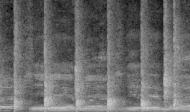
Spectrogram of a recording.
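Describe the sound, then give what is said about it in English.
A steady run of sharp hand claps, about seven in two seconds, evenly spaced and fairly loud, sounding over a sustained tonal bed of music or voice. “So let's give all of them some skibbity. If you got any skibbity claps.”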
